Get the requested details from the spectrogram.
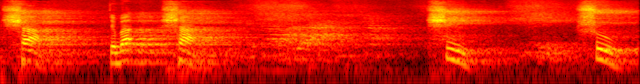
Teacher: kalau shin ini mempunyai sifat tafasyi, yaitu menyebar. Mulut ini menyebar.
